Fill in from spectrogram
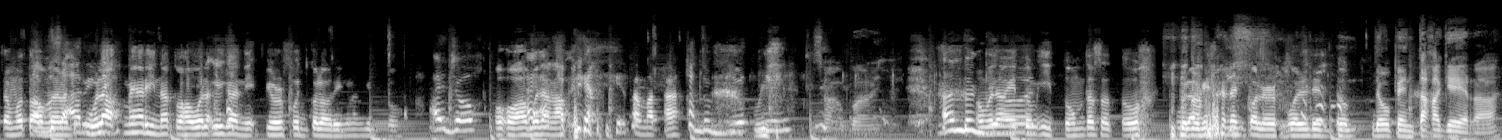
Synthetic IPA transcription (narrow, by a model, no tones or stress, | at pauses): sɐmot̪oʔɐmonɐlɐulaʔmɐjhɐɾiːnɐt̪ohawɐlaʔɡɪɡanɛpjuɹfud̪̚koloɾɪŋlɐŋɡɪnt̪o | ʔɐjd͡ʒoʔoːʔoʔɐonɐŋapɪɐɛsɐmɐt̪ad̪ʊɡ | aba | ɐnd̪ʊɡʔɐmonɐŋʔɛt̪omiːt̪omt̪ɐsɐt̪ouːlaɡɪnɐnɐɡ̚kolɛɹfold̪ɪnt̪od̪ɐwpɛnt̪ɐkɐɡɛːɾa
